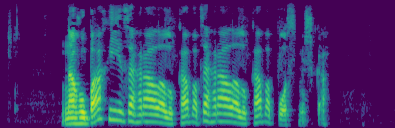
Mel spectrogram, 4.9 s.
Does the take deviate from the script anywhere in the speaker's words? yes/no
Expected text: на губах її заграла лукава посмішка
yes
